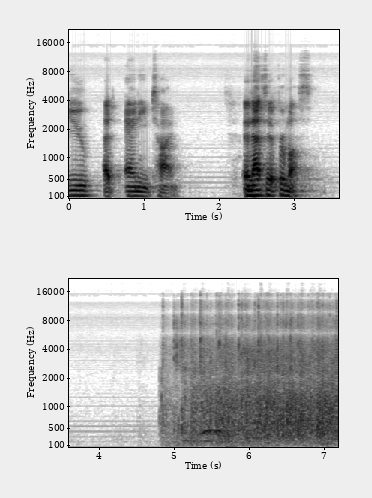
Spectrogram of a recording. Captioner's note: applause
